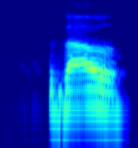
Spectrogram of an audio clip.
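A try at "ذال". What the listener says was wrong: এই তো মানে জিভা বের করতে বলছি এখন পারলেন, যে ওই চিত্র দেখাইয়া জিভা বের করতে, হ্যাঁ জিভা বের করে উপরে দাঁতে লাগিয়ে উচ্চারণ করতে হবে।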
